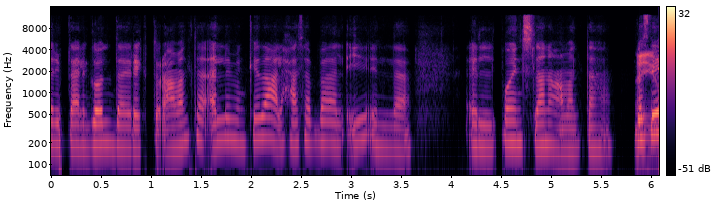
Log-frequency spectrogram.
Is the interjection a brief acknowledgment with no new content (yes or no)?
yes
